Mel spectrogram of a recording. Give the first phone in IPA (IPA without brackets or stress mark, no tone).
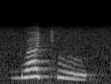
ɡʷ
